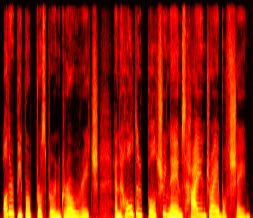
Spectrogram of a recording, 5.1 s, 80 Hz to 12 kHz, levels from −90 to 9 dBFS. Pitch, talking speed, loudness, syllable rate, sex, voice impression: 260 Hz, 190 wpm, -17 LUFS, 5.2 syllables/s, female, feminine, slightly young, slightly tensed, slightly soft, slightly calm, slightly friendly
